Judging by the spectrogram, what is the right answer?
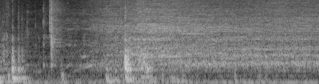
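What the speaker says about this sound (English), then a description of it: "Let's plug in the heat gun." An old school heat gun blows with a steady, fairly quiet whooshing hum after a couple of faint clicks at switch-on.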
